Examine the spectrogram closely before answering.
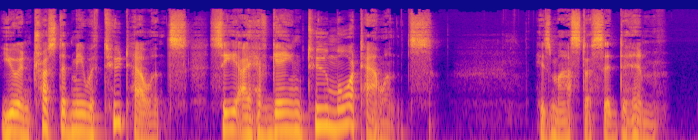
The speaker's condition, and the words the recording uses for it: None; typical speech.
